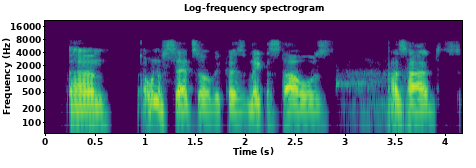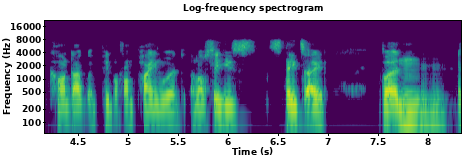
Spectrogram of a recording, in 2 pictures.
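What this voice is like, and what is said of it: Welsh accent. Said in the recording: “you have a wonderful Welsh accent”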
